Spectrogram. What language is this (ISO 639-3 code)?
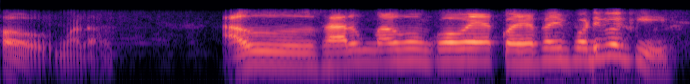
ori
